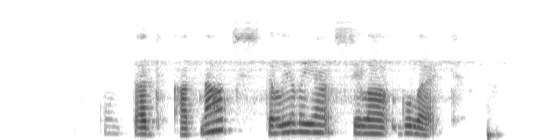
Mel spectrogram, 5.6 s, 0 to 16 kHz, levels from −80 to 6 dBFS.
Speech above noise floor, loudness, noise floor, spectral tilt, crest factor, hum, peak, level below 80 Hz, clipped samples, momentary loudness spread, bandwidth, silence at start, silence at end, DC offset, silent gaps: over 65 dB; -25 LUFS; under -90 dBFS; -7 dB/octave; 22 dB; none; -6 dBFS; -70 dBFS; under 0.1%; 21 LU; 9 kHz; 1.35 s; 0.65 s; under 0.1%; none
